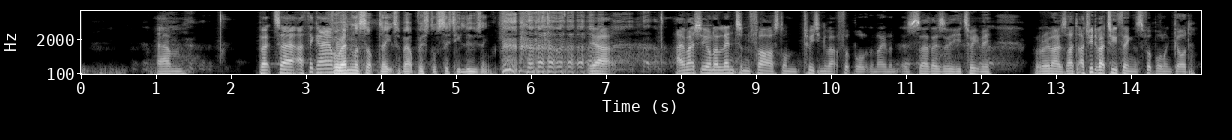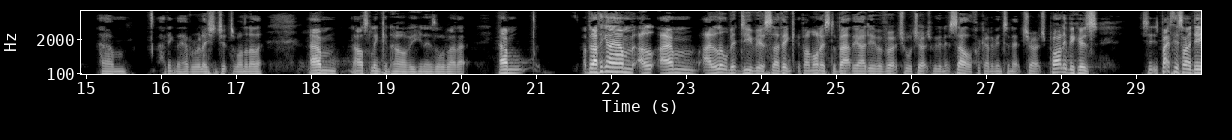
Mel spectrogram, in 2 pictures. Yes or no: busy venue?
yes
